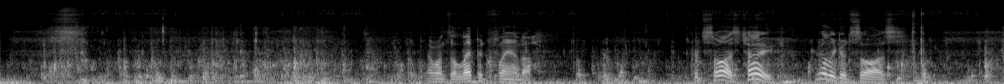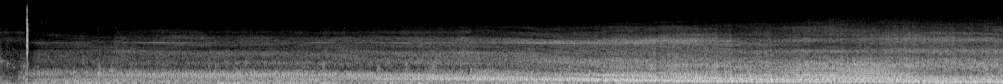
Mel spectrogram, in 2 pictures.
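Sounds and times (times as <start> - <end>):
aircraft engines droning overhead: 7.4 - 20.0.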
